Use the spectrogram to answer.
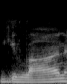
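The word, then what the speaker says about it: Ghislaine: gilan i'm not sure i think it's elan is how it's pronounced but it's spelled i n g-h-i-s-l-a-i-n-e maxwell and what's her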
